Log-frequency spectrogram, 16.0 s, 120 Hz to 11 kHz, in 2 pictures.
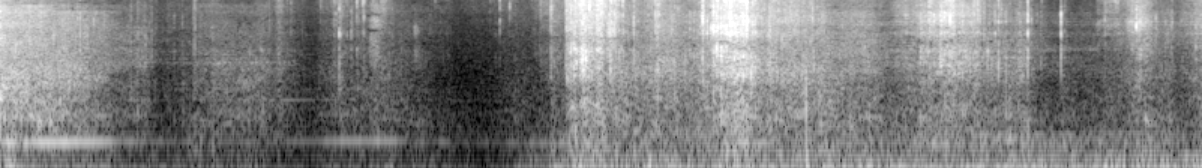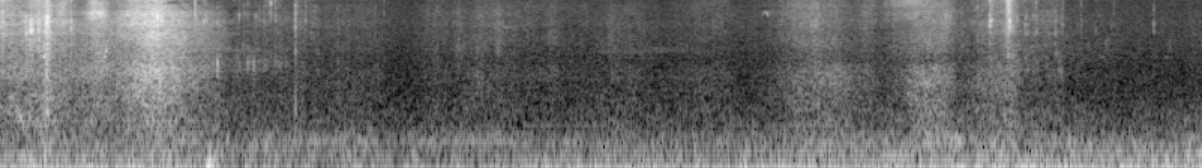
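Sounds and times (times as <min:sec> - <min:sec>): footsteps crunching through dry leaves: 0:03.7 - 0:06.9
twigs and clothing brushing: 0:03.7 - 0:06.9.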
